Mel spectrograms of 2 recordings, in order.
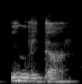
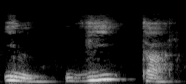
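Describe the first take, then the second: First: Said in the usual way. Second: "Invitar" very slowly, as in-vi-tar with pauses; syllable by syllable. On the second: Shown as a demonstration. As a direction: sound out "Invitar" exactly as written. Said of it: "Yazıldığı gibi okunuyor". ("Invitar" kelimesini ağır ağır hecele)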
